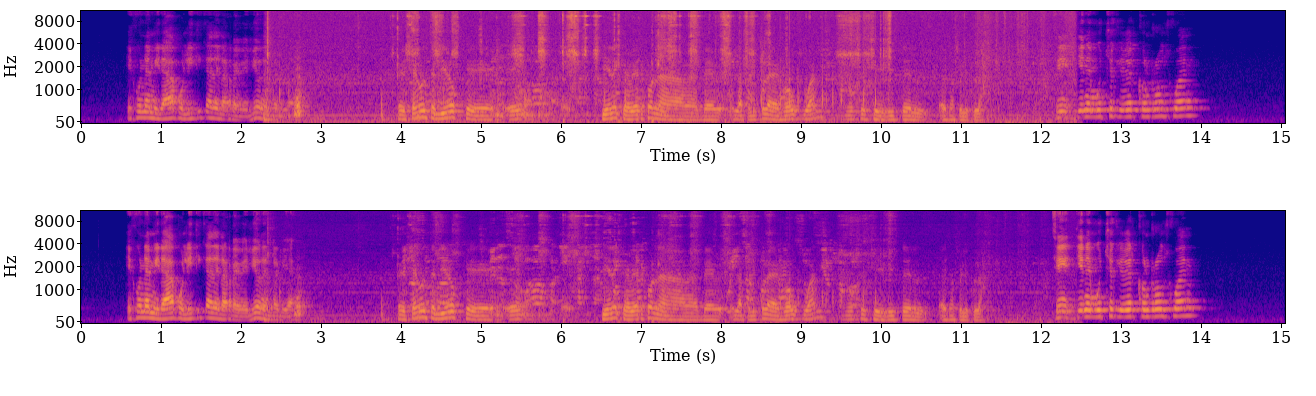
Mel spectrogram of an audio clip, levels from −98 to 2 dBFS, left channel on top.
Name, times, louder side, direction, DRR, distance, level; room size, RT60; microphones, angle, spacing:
voice 1, 0.6-2.7 12.2-14.0, right 5 dB, 80° right, 1.0 m, -30 dB
sound 1, 2.3-12.5, left 11 dB, 90° left, 0.4 m, -36 dB
voice 2, 4.0-5.7 6.0-6.2 6.5-11.3, left 1 dB, 10° left, 0.4 m, -31 dB
sound 2, 4.0-9.8, right 4 dB, 55° right, 1.1 m, -43 dB
11.0 x 6.8 x 3.1 m
head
